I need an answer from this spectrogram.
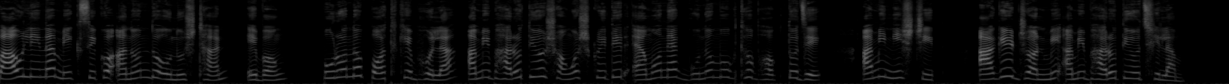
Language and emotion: Bengali, neutral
